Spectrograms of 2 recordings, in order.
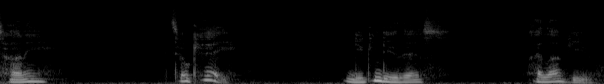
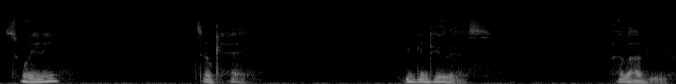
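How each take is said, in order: First: Gentle inner voice. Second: Softer gentle inner voice. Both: Retold or imitated. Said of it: "that voice says".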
